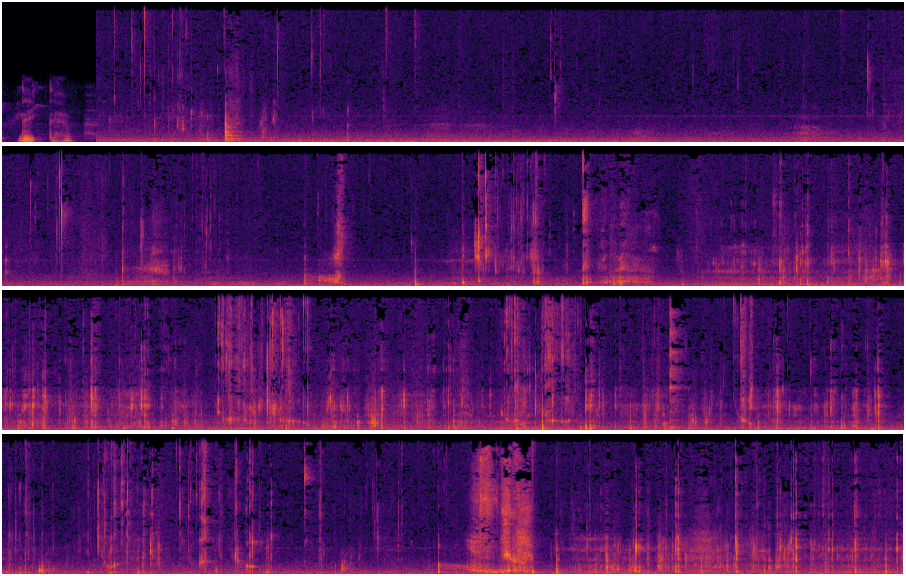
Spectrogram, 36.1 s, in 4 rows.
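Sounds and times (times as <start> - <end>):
person biting and chewing: 17.7 - 24.6.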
